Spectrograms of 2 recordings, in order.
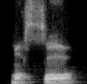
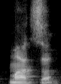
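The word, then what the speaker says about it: מצה: Masa. Unleavened bread is masa, masa. It's a pharyngalized emphatic S sound. In popular lingo, matzah, matzah. Proper Hebrew, classical Hebrew, masa, masa, masa.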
